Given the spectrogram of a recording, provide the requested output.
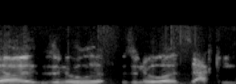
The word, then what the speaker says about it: Zainullah Zaki: What is the interpreter's proper pronunciation of his name? So we just call him Zach, but Zainullah Zaki is his full name.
